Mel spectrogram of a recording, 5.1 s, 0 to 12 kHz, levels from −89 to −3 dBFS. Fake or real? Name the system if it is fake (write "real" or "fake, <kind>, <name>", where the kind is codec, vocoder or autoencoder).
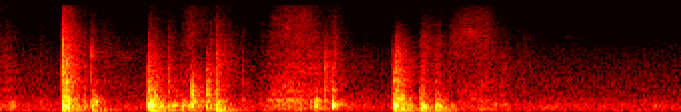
real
